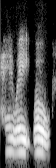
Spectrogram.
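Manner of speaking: high, loud call to halt; urgent interruption. Pretend. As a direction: cut in suddenly, pitch jumping on whoa. Models interrupting her spouse.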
